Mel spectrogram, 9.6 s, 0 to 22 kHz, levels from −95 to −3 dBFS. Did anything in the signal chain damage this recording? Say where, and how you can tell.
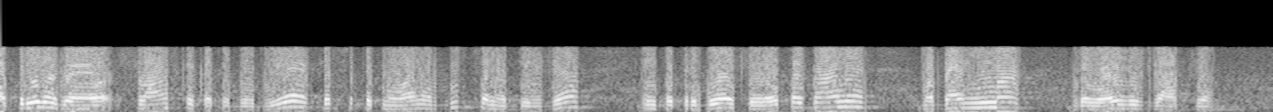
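Yes. At the codec stage, G.711 mu-law data is decoded as A-law, a mu-law and A-law mix-up. The speech is harsh and distorted throughout, with levels misplaced and the quietest samples lifted above silence, so pauses hiss. The band still stops at 4 kHz.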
